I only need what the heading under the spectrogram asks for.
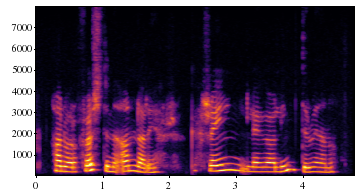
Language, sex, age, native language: Icelandic, female, 13, Icelandic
